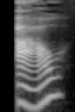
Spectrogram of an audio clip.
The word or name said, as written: arv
